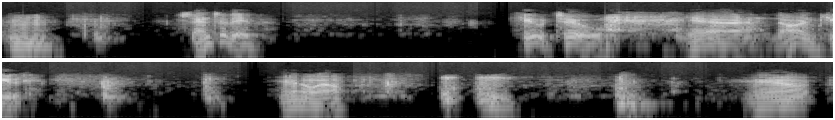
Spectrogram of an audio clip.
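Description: A man's voice: low voice, husky, full character voice. An actor playing an eager, flustered, smitten young inventor in 1940s radio drama style, hesitant and muttering as he goes. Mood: distracted musing. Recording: muffled old 1940s radio recording.

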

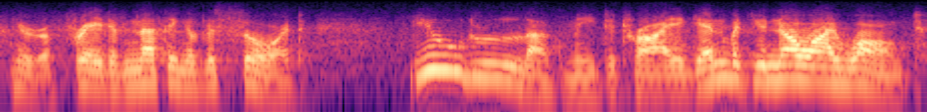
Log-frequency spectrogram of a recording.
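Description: Embittered, argumentative wife, sarcastic and animated, vintage radio sound. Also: female voice, sits low, moderate pace, slight background noise. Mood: bitter. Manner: sharp, reproachful, sarcastic. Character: bitter, accusing, argumentative unhappy wife. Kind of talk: 1960s radio drama acting. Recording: dull 1960s radio recording.

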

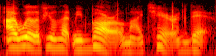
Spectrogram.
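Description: Lilting, sassy secretary. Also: female voice, sits low, big pitch swings, fast talker. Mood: teasing. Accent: American. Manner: saucy, teasing. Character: sassy, wisecracking female secretary, playfully exasperated. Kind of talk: 1940s radio drama acting. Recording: muffled, noisy 1940s radio recording.

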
